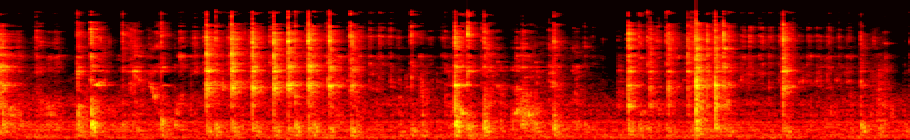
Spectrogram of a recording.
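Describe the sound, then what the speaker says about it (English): A fork whisking Victoria sponge cake batter in a bowl, giving rapid bursts of clinking, scraping strokes in irregular clusters with short pauses between them, close and fairly loud with no talking. "Give it a good whisk with your fork."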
